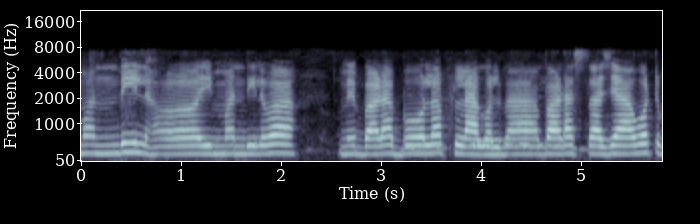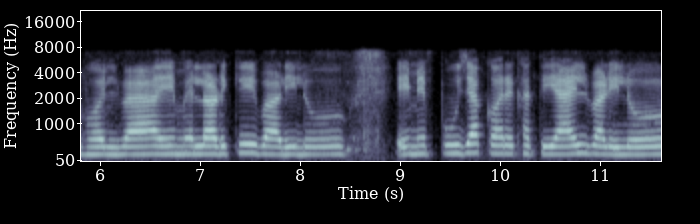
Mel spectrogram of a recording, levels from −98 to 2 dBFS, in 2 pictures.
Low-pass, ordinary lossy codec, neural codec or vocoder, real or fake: 7.2 kHz; Opus, 24 kbps; none; real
